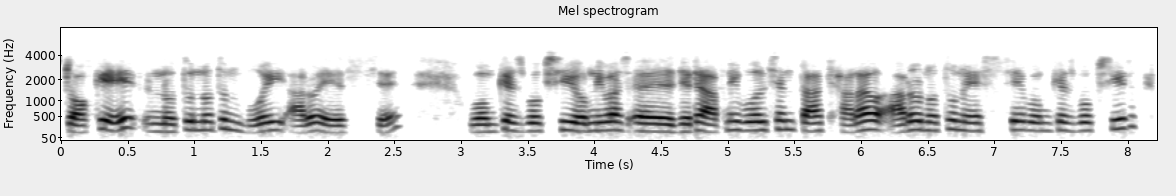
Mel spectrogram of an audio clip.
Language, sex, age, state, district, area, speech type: Bengali, male, 30-45, West Bengal, Paschim Bardhaman, urban, conversation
